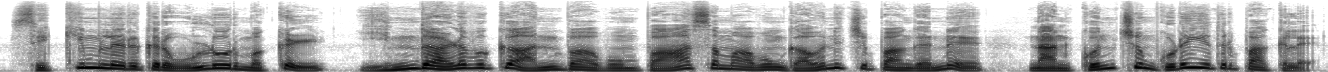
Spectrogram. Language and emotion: Tamil, surprised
